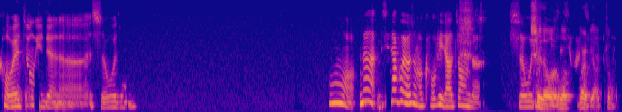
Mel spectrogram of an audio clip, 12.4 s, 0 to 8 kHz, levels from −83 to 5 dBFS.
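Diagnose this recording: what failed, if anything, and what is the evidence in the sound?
The call processing's echo canceller likely misread both sides talking at once and turned the near talker down with the echo. The speech dips at 0.0–0.83 s, 7.72–7.84 s, 9.42–9.7 s and 10.84–12.1 s, by roughly 15 to 40 dB, the last stretch losing about a second. This is speech suppressed in double talk.

The same echo canceller's suppressor closed hard on the microphone while the far end's loudspeaker signal was active. The room background drops briefly at 9.98–10.07 s, by about 18 dB, and at 12.38–12.45 s, by about 30 dB, then returns as it releases. This is background gated by the echo canceller.

At the far end, a loudspeaker's sound was likely not fully cancelled and was returned. This echo leak shows as short, faint copies of the speech arriving 159 ms late, at 10.78–10.83 s and 12.3–12.37 s, roughly 20 to 30 dB below the direct speech.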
